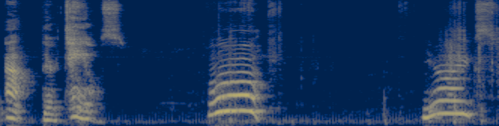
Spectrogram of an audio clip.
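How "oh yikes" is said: high "oh, yikes" of fright; alarmed yelp. A narrator's reading. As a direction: yelp at a near miss. Whale snapping at their tails.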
